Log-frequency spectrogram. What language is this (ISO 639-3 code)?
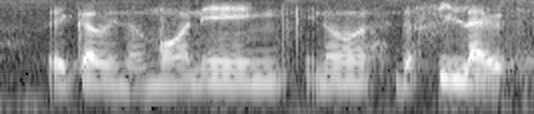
eng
